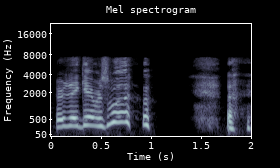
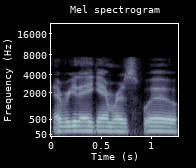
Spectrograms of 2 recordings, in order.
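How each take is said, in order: First: It is said with more energy and excitement. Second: It is said with little energy or excitement. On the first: The speaker calls it right. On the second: The speaker calls it wrong.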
